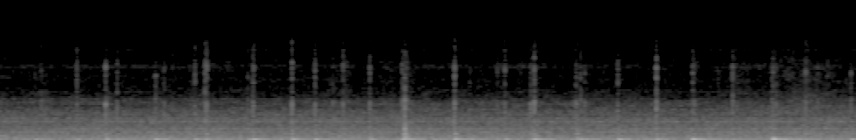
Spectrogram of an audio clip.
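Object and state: Wooden table.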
